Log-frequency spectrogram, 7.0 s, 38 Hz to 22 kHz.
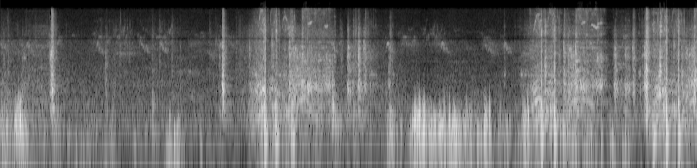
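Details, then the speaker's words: Ski-Doo Formula Plus 583 two-stroke snowmobile, sat over 5 years, plugs out and looking rich and wet: uneven recoil pulls with faint snapping zaps and no firing; spark present while cranking. "You can hear it zapping at us. So that's a good sign."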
